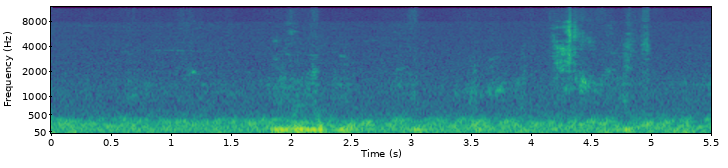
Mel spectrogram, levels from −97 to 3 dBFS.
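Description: Nothing in this bit of speech stands out as a fault, so there's nothing here to pick apart.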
